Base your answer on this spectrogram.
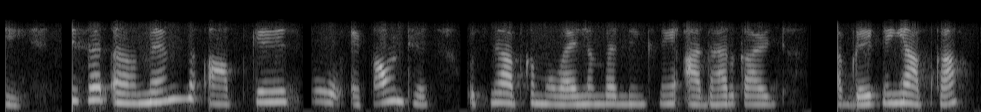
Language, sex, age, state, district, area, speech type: Hindi, female, 18-30, Madhya Pradesh, Harda, urban, conversation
